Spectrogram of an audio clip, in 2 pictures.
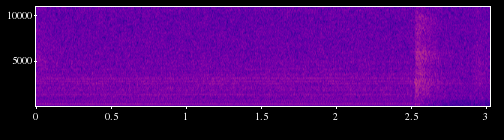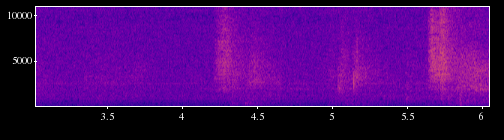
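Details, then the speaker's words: Delay timer powering 20 lights as a cheap amp load test on a 10 amp fuse: steady electrical hum as the lights come on briefly, then a sharp snap at about 2.5 seconds and the hum drops out; overloaded fuse blows. "And I can hear the fuse snap as it burns, but the 10 amp fuse did hold briefly."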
